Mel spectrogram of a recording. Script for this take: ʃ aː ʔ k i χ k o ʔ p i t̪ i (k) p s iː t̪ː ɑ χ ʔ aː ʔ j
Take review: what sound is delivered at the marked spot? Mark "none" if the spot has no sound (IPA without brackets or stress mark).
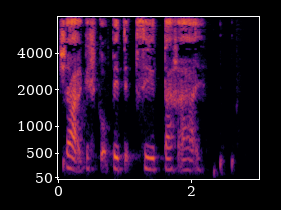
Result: ʔ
